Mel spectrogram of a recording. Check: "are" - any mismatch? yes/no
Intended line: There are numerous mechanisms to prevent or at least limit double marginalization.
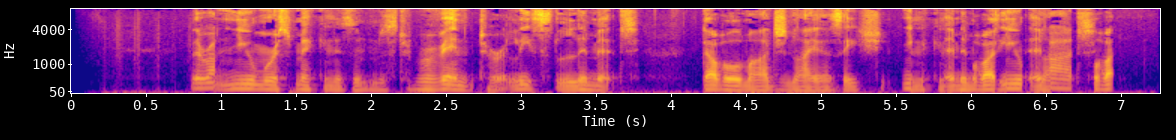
yes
